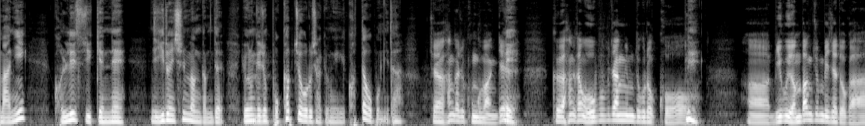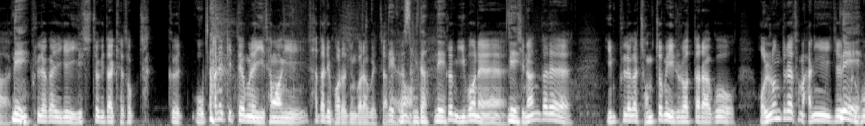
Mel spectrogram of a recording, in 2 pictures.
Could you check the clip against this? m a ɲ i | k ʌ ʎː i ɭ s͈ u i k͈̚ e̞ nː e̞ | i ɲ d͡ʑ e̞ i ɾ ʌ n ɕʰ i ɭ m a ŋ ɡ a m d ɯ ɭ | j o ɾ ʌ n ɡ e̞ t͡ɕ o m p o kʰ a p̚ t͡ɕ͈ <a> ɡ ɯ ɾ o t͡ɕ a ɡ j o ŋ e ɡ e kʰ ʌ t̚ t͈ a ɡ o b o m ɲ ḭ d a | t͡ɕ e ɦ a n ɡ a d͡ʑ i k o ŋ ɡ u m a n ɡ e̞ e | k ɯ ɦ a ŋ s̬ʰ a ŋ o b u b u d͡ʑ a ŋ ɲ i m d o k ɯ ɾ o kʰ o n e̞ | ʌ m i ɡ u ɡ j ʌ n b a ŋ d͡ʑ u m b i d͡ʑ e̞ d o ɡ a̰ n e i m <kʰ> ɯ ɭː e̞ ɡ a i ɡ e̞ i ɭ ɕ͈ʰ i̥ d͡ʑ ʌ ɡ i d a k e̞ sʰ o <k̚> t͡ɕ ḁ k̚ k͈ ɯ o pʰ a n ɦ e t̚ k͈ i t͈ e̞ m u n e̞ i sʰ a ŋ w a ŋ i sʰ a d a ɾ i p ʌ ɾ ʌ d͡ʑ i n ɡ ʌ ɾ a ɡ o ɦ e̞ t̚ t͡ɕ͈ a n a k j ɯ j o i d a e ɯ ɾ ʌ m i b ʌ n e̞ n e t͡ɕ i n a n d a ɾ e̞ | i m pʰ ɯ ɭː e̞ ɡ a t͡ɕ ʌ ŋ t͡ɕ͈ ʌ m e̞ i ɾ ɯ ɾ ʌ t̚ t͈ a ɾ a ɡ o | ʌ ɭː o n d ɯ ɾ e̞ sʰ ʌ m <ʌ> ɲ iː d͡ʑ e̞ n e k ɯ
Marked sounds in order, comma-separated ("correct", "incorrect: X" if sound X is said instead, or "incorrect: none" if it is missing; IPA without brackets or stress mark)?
incorrect: ʌ, incorrect: pʰ, correct, incorrect: a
